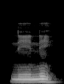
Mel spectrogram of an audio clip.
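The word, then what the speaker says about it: nenek: है ठीक है दातो दादी नेने यहां पर भी के साइलेंट ही होगा ठीक है नेने पोता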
